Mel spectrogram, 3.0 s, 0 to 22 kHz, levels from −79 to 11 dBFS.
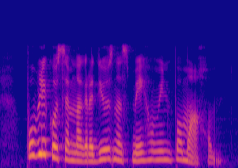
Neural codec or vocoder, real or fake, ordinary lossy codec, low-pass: none; real; none; 7.2 kHz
